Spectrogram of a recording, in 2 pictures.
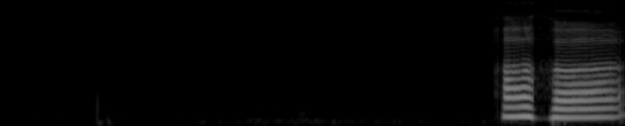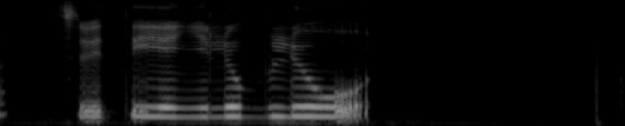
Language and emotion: Russian, sad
